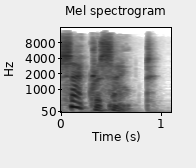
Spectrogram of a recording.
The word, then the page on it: sacrosanct: British English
